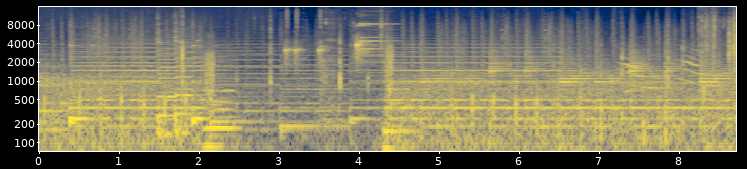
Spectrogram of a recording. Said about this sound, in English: there's a cat over there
